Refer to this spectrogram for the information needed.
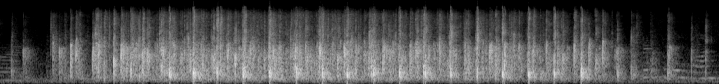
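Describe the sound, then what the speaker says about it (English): Audience applause at a high school college night event, dense steady clapping from many hands that swells quickly and holds for several seconds, fairly loud and close, with faint voices mixed underneath. "One last round of applause for our"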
